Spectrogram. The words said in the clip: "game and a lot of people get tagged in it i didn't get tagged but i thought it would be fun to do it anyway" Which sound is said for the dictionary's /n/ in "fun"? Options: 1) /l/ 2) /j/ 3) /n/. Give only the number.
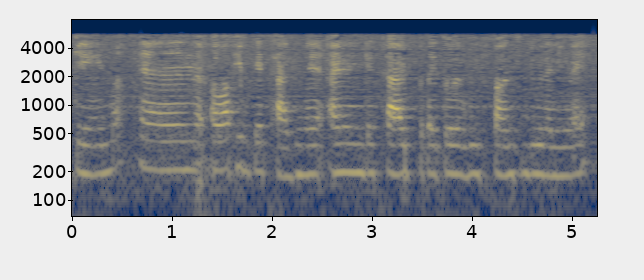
3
